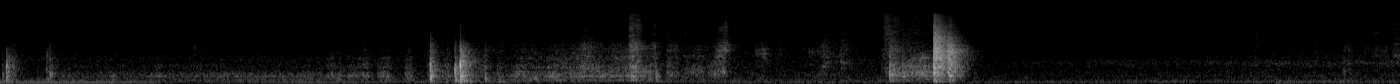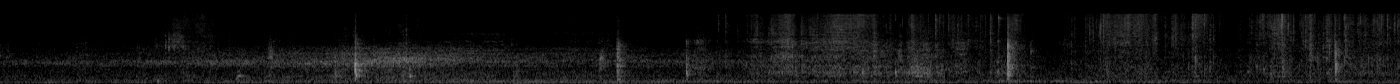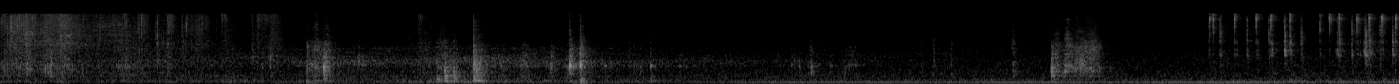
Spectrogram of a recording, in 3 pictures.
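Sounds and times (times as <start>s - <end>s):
packaging rustling and crinkling: 21.0s - 30.9s
sharp clicks and knocks: 40.1s - 41.9s.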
